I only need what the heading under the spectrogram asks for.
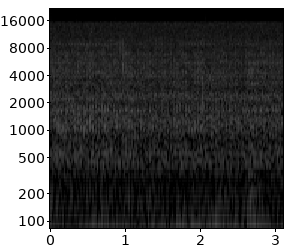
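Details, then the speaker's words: Audi idling low and uneven, sagging and stumbling as if about to stall while fuel trims are checked; suspected vacuum leak. "like it's about to stall out but i got to make sure that the fuel trims are starting to kick off"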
